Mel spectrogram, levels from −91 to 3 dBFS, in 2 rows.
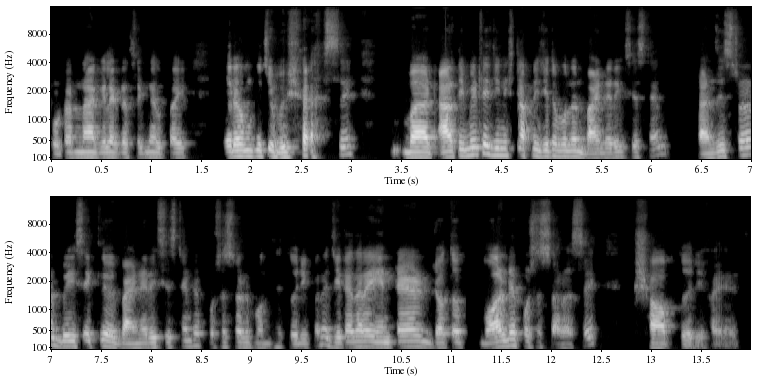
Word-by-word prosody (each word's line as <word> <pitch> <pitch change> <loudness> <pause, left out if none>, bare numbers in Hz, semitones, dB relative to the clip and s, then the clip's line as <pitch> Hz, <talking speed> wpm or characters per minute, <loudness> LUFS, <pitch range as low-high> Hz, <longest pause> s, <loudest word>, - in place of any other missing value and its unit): Proton 120 0 -5
না 120 - +6
গেলে 120 0 0
একটা 110 0 -5
সিগনাল 115 0 -6
পাই। 110 0 -2 0.5
এরকম 140 +1 +6
কিছু 140 - +1
বিষয় 120 0 +3
আছে। 175 - -6 0.7
বাট 120 -1 +10 0.2
ultimately 170 +9 +3
জিনিসটা 160 -1 -2
আপনি 150 - -4
যেটা 145 +1 0
বললেন, 135 0 +1
binary 110 +4 0
system 125 +6 -10 0.4
ট্রানজিস্টর 135 - 0 0.2
basically 140 +3 -2
ঐ - - 0
binary 110 +3 -1
system 115 +3 -11
টা 145 - -7
processor 120 0 -8
এর - - -11
মধ্যে 105 +1 -15
তৈরি 100 0 -7
করে, 180 - -10
যেটা 115 +2 -3
দ্বারা 130 0 +1
entire 130 +3 0 0.2
যত - - -3 0.3
world - - +4
এর - - -1
processor 485 +1 -8
আছে, 460 +1 -10 0.5
সব - - +2 0.2
তৈরি - - -8
হয় - - -12
আর - - -22
125 Hz, 175 wpm, -22 LUFS, 115-145 Hz, 0.7 s, বাট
